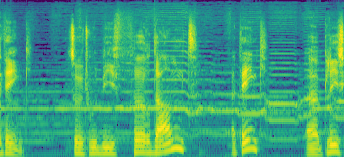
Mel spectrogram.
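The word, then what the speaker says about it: Verdammt: Verdumpt. Wait, how do you pronounce the V? Is it fur or ver? No, it's fur, right? The V is pronounced F in German, but I think there is an exception.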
